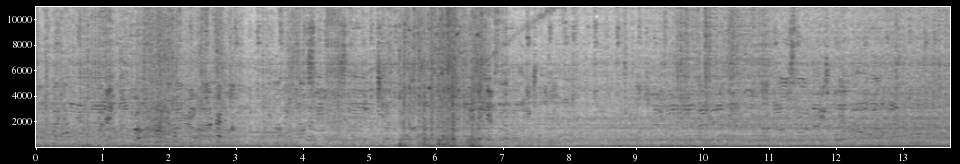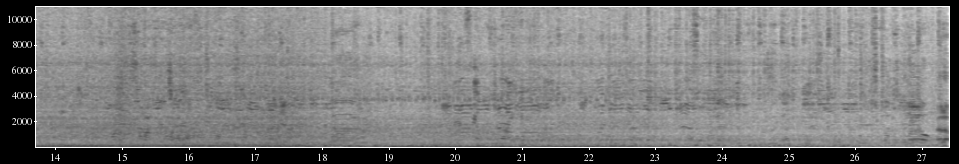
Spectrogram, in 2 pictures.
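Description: Engine and road noise of a moving car heard from inside the cabin: a steady low hum that grows louder through the middle and eases off near the end, with voices and music over it.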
